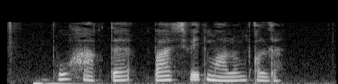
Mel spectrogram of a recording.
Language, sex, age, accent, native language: Uzbek, female, 18-24, Buxoro, Uzbek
